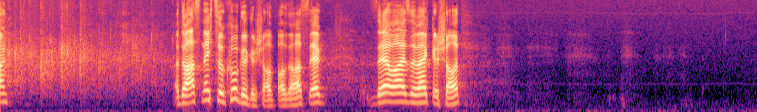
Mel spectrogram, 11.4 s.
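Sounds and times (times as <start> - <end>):
speech: 0.0 - 0.2, 2.6 - 5.0, 5.6 - 7.0
audience applauding: 0.0 - 3.5.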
